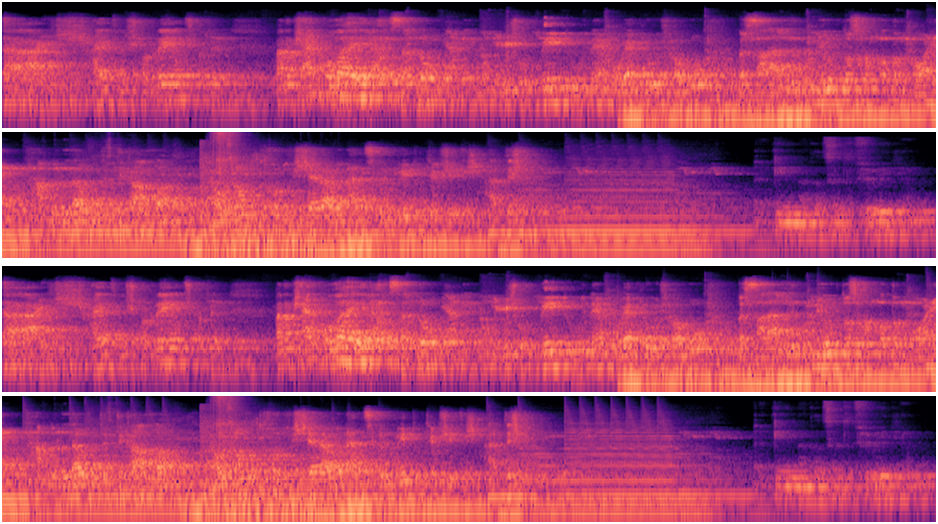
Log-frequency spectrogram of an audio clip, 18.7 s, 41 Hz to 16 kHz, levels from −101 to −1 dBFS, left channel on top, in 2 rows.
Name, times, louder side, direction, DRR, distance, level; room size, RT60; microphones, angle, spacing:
voice 1, 0.0-14.5, right 1 dB, 65° right, -5 dB, 1.8 m, -30 dB
sound 1, 1.0-16.5, left 1 dB, 30° left, 1.8 m, -49 dB
sound 2, 3.0-3.1 4.0-4.1 5.0-5.1 6.0-6.2 7.0-7.1 8.0-8.1 9.0-9.2 9.7-13.6, equal, 10° left, 0.8 m, -37 dB
voice 2, 3.1-3.4 8.0-8.3 10.4-10.8 12.2-12.5 16.8-18.4, left 1 dB, 20° right, -6 dB, 1.1 m, -38 dB
sound 3, 6.1-16.0, equal, 80° right, 0.7 m, -34 dB
10.0 x 5.0 x 3.2 m, 2.4 s
head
